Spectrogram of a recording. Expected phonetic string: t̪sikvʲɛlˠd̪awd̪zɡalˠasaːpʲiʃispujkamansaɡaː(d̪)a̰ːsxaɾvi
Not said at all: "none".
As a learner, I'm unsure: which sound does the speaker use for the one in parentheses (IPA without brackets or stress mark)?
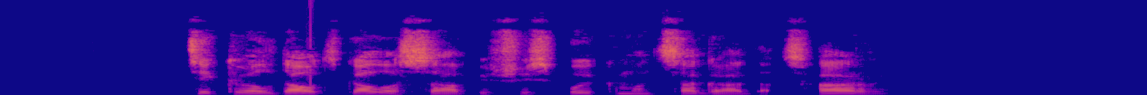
d̪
